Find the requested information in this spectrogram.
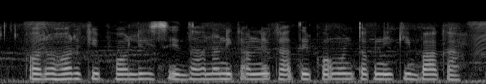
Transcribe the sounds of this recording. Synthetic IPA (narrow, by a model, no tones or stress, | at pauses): ɔːɾɔɦɔɾkepʰɔːlised̪aːnanɪkaːlnekʰaːt̪ɪɾkɔːmənt̪əknikibaːka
